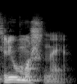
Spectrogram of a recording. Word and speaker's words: рюмочное: Но ведь рюмочное или даже рюмы, э, мне кажется, это надо произносить рюмошное. – Рюмошное, да. Именно с таким налетом, да.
